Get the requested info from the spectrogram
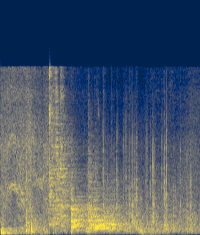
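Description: A small cymbal skidding across a taut sheet of fabric: the fabric rustles and swishes, the metal scrapes over it, and there is a sharp knock about half a second in.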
